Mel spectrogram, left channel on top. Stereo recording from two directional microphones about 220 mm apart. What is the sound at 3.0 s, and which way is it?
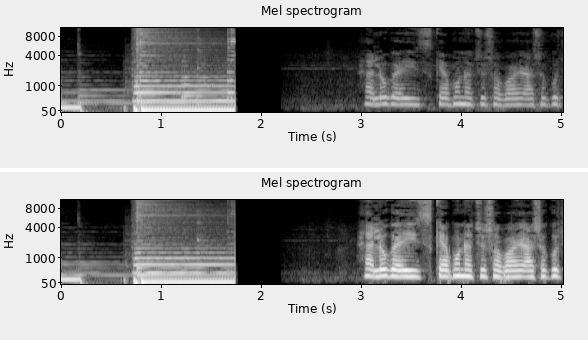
Speech, 45° right (ahead or behind).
